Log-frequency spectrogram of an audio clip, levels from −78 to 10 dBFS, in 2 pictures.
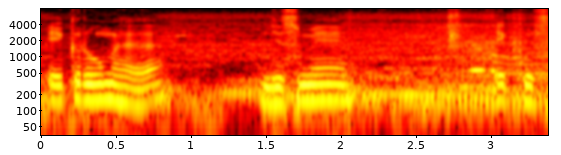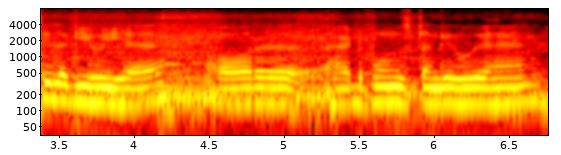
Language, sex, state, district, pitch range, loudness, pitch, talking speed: Hindi, male, Punjab, Kapurthala, 135-165 Hz, -13 LUFS, 145 Hz, 125 wpm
